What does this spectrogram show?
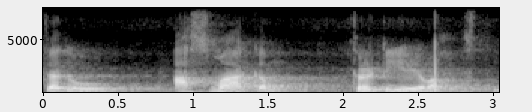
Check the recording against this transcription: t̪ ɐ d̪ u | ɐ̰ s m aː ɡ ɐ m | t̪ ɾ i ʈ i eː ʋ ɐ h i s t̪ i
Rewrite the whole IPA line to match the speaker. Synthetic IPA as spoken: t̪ ɐ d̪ u | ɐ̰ s m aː k ɐ m | t̪ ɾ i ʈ i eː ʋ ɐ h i s t̪ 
